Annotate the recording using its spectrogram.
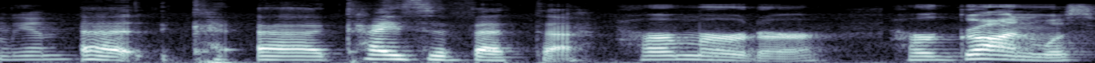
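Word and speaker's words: Kiesewetter: Kaisaveta.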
